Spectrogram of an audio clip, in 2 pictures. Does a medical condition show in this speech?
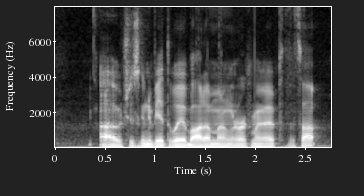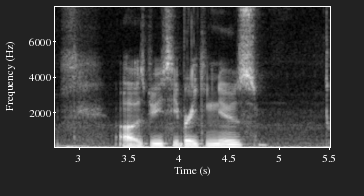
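No.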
